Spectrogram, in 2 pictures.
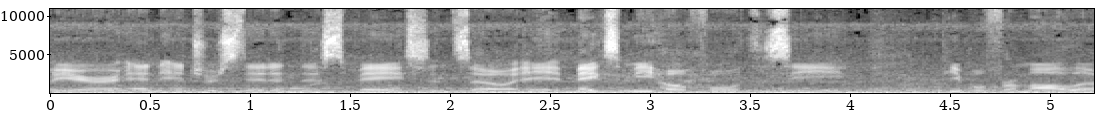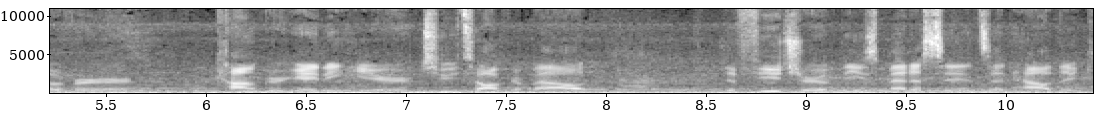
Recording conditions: busy venue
